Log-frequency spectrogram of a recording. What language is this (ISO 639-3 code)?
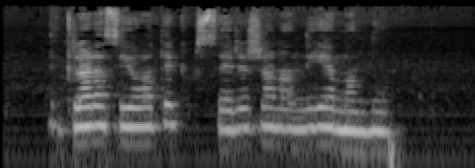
eus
